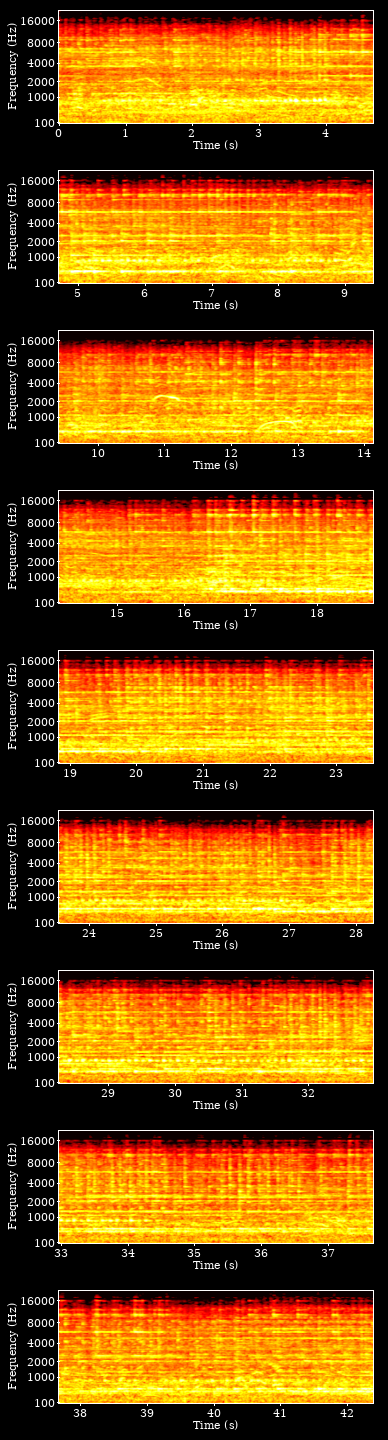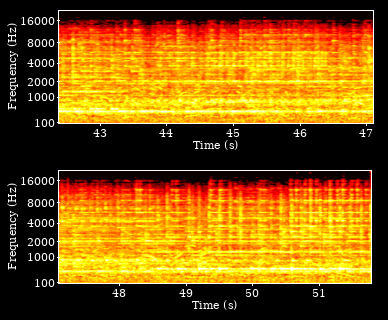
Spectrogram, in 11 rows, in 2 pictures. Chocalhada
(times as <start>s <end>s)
10.8s 11.6s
